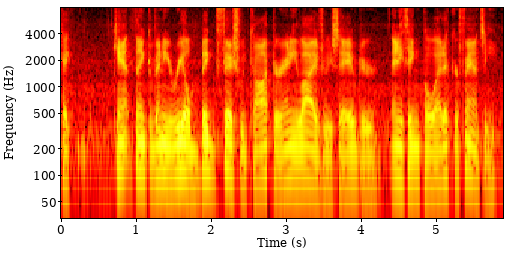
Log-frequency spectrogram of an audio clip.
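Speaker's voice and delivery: plain reading voice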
